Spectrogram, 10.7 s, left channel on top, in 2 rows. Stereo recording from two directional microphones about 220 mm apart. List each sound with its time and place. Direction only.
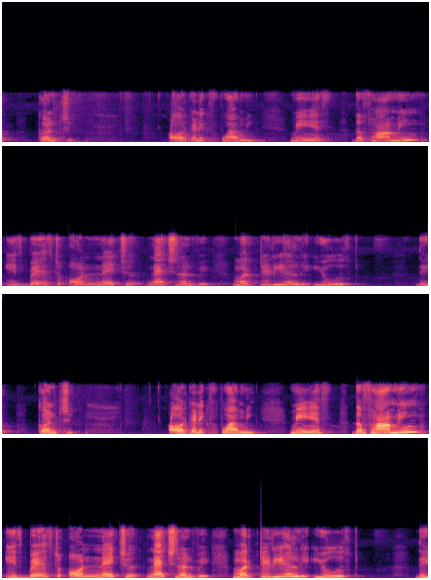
0.4 s a woman's voice: 35° right (ahead or behind)
2.0 s a woman's voice: 35° right (ahead or behind)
